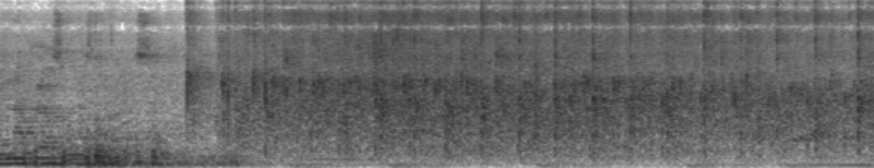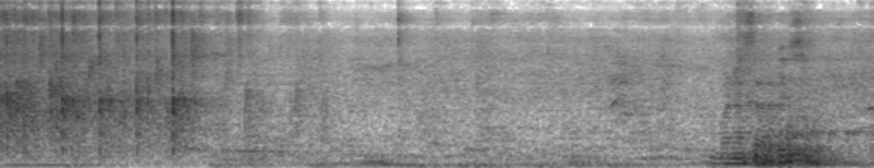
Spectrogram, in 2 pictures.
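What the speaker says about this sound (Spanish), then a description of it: "Démosle un aplauso a nuestro Dios." A congregation at a quinceañera celebration breaks into loud, sustained clapping that holds for several seconds and then tapers off. Spoken voices come before and after it.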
